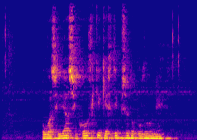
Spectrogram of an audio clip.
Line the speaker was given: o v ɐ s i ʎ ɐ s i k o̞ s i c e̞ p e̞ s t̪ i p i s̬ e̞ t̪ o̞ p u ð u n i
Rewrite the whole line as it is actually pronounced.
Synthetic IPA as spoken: o v ɐ s i ʎ ɐ s i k o̞ θ i c e̞ c e̞ x t̪ i p i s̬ e̞ t̪ o̞ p u ð u n i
